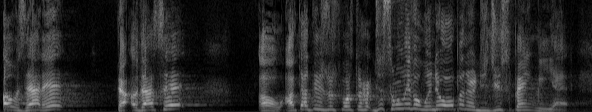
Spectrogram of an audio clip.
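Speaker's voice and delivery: loud, taunting kid mocking the punishment; mock trash talk. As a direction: sneer it out like a cocky brat. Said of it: "trash talk. He'd be like".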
